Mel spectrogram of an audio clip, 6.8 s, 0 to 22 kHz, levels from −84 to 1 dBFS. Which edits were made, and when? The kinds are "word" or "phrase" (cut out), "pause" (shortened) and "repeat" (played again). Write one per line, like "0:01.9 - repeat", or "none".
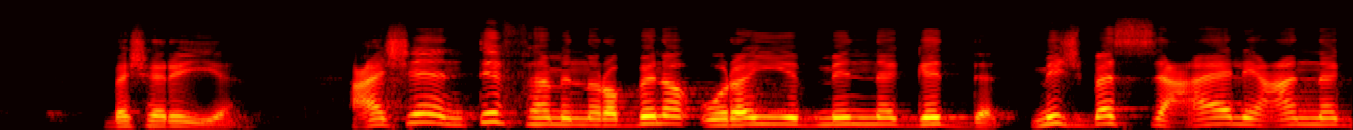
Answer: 0:01.5 - pause
0:05.1 - pause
